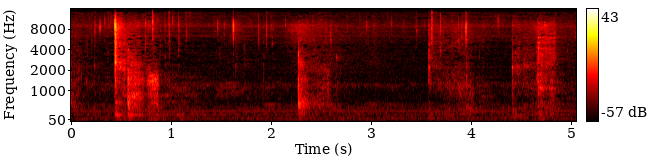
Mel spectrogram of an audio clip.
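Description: A spoon stirring chunky soup in a large metal pot: a handful of short, wet sloshing and scraping strokes spread over several seconds, over a faint steady hum.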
